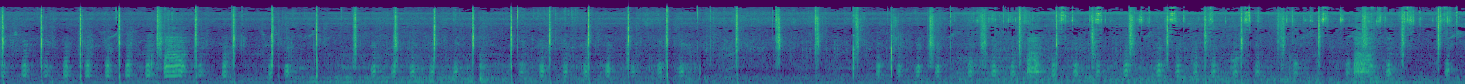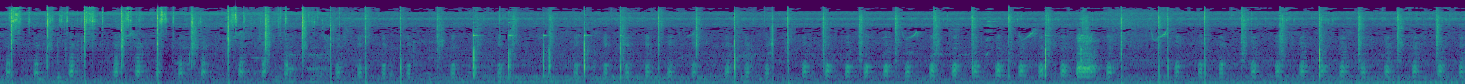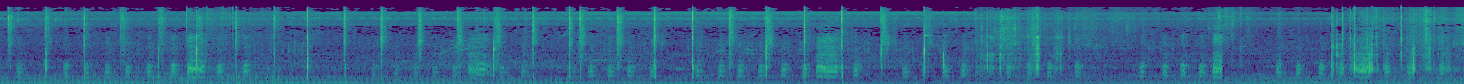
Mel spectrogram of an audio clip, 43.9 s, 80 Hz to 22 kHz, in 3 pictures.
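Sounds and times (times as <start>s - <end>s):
stone pestle pounding in mortar: 0.0s - 39.4s.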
